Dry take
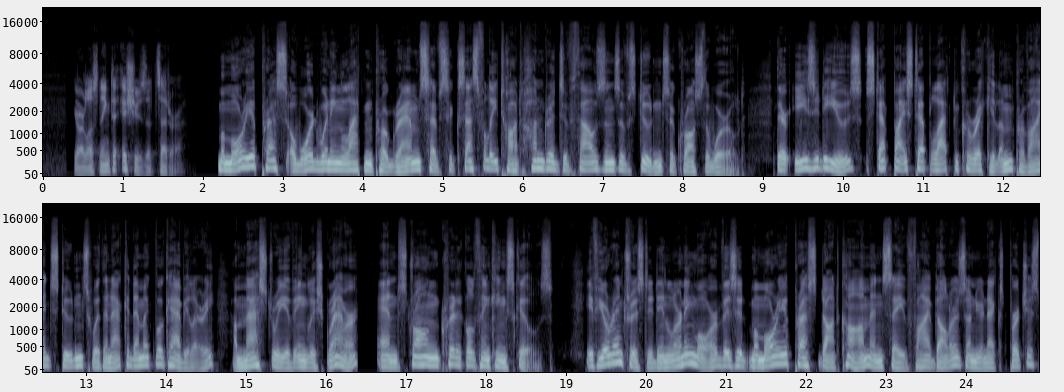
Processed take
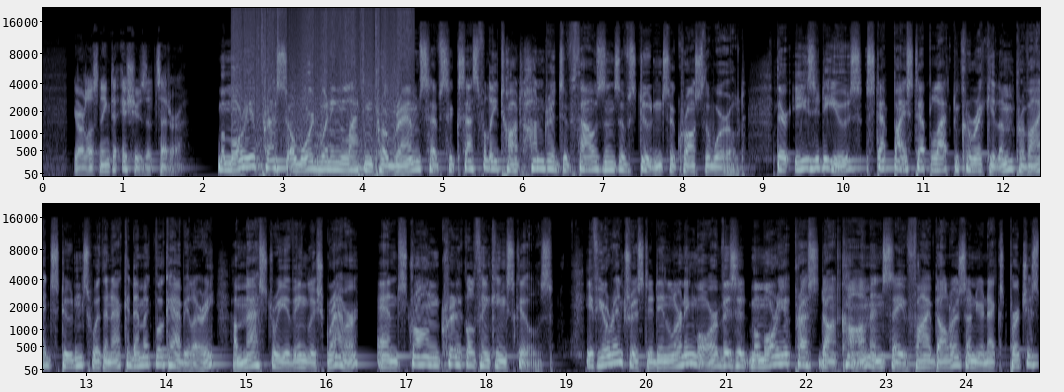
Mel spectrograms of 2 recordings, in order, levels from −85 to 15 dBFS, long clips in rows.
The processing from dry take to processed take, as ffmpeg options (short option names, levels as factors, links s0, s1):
-filter_complex "[0:a]asettb=1/sr,asplit=3[s0][s1][s2];[s0]atrim=end=2.354[s3];[s1]atrim=start=2.35:end=4.64,asetpts=PTS-STARTPTS,afade=t=in:d=0.004:c=qsin,afade=t=out:st=2.286:d=0.004:c=qsin,aeval=exprs='val(0)+0.5*0.0473*sgn(val(0))':c=same[s4];[s2]atrim=start=4.636[s5];[s3][s4]acrossfade=d=0.004:c1=hsin:c2=qsin[s6];[s6][s5]acrossfade=d=0.004:c1=qsin:c2=hsin,asettb=1/sr,asplit=3[s7][s8][s9];[s7]atrim=end=5.774[s10];[s8]atrim=start=5.77:end=6.29,asetpts=PTS-STARTPTS,afade=t=in:d=0.004:c=qsin,afade=t=out:st=0.516:d=0.004:c=qsin,lowpass=f=8600:w=0.5412,lowpass=f=8600:w=1.3066[s11];[s9]atrim=start=6.286[s12];[s10][s11]acrossfade=d=0.004:c1=hsin:c2=qsin[s13];[s13][s12]acrossfade=d=0.004:c1=qsin:c2=hsin,asettb=1/sr,asplit=3[s14][s15][s16];[s14]atrim=end=20.964[s17];[s15]atrim=start=20.96:end=23.35,asetpts=PTS-STARTPTS,afade=t=in:d=0.004:c=qsin,afade=t=out:st=2.386:d=0.004:c=qsin,asplit=2[s18][s19];[s19]adelay=27,volume=0.376[s20];[s18][s20]amix=inputs=2:normalize=0,atrim=end_sample=105399[s21];[s16]atrim=start=23.346[s22];[s17][s21]acrossfade=d=0.004:c1=hsin:c2=qsin[s23];[s23][s22]acrossfade=d=0.004:c1=qsin:c2=hsin,aecho=1:1:6.1:0.62,bandreject=f=144.9:t=h:w=4,bandreject=f=289.8:t=h:w=4,bandreject=f=434.7:t=h:w=4,acrossover=split=1800|7300[s24][s25][s26];[s24]acompressor=threshold=0.0251:ratio=4[s27];[s25]acompressor=threshold=0.00891:ratio=4[s28];[s26]acompressor=threshold=0.00794:ratio=4[s29];[s27][s28][s29]amix=inputs=3:normalize=0,volume=2.82"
